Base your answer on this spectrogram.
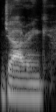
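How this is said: It is said in an American English accent. "americký"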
